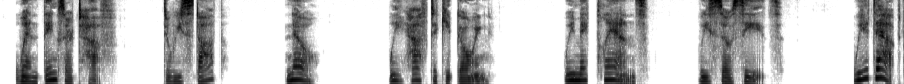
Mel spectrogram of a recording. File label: English American narration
